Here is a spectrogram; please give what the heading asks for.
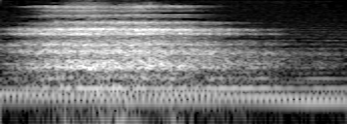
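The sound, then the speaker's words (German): A deep, long, breathy exhale through the mouth follows a held breath and fades softly over a steady low drone. “Und wenn du möchtest, dann atme einmal tief ein. Halte die Luft ein paar Sekunden an und atme dann durch den Mund wieder aus.”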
